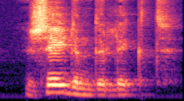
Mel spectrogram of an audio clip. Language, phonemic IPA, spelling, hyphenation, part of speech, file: Dutch, /ˈzeː.də(n).deːˌlɪkt/, zedendelict, ze‧den‧de‧lict, noun, Nl-zedendelict.ogg
- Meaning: a sex crime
